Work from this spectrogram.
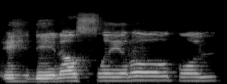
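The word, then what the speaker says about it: اهدنا الصراط: Ya, huruf shad ingat makhrajnya sama kayak huruf sin, cuma bedanya naikin pangkal lidah biar tebal. Jadinya ihdinas tuh, ihdinas siratal begitu ya. Bukan ihdinasi, bukan huruf sin ya.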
